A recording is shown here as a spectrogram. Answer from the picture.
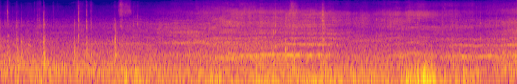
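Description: A vehicle engine running steadily under a low rumble, with a few sharp clicks in the first two seconds.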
